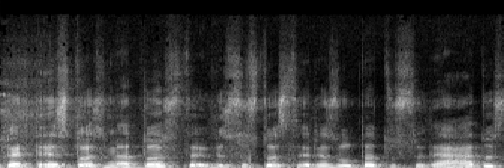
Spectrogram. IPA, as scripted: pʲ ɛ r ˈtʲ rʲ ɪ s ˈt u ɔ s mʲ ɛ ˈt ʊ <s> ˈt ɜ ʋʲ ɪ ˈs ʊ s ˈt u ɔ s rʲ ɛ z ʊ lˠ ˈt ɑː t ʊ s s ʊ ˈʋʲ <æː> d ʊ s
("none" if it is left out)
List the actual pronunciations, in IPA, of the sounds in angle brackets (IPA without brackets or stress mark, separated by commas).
s, æː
